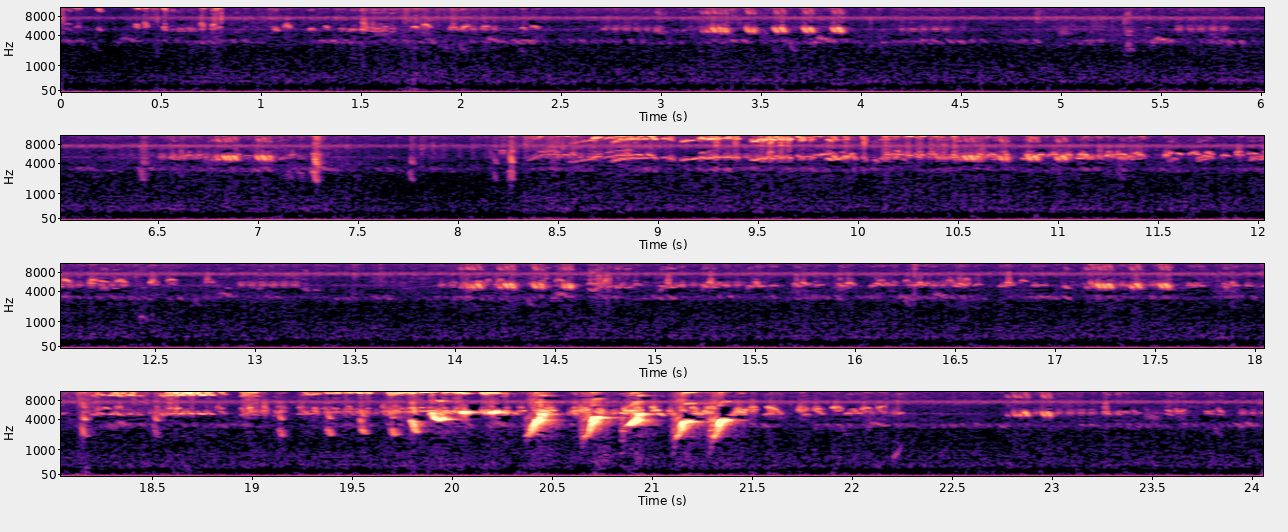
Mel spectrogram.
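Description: Malaysian pied fantails at the nest calling: faint, thin, high chirps come and go. A little before the end there is a louder quick run of several falling notes.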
